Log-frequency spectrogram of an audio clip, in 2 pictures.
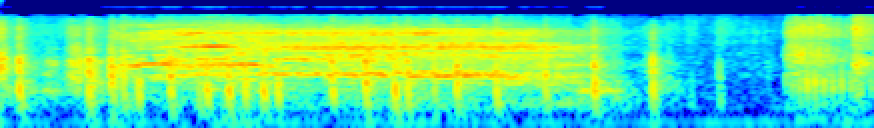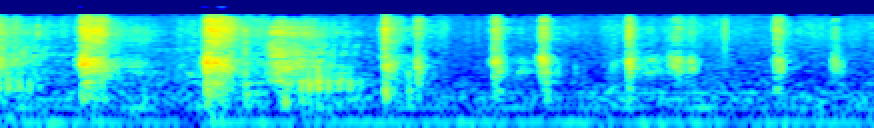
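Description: A horse lets out a long, loud whinny with wavering harmonics for about three seconds, followed by a scatter of uneven hoof thumps and stamping, fading into irregular trampling as the horse tramples a man who backed into it.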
